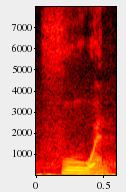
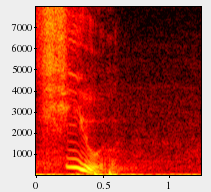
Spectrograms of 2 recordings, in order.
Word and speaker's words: fuel: fuel is one syllable that sometimes we here will say fuen it is not full but fuel it's one syllable now while the word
